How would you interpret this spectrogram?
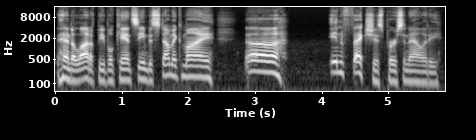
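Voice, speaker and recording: A man's voice: medium pitch, expressive, unhurried, smooth, dry recording, close to an everyday voice. A man playing a cocky, flamboyant young sorcerer who teases the listener in a playful, smug roleplay audio drama. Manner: playful, smug, drawling teasing.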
